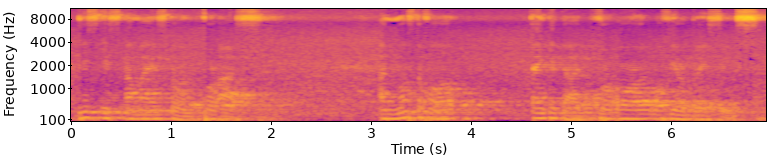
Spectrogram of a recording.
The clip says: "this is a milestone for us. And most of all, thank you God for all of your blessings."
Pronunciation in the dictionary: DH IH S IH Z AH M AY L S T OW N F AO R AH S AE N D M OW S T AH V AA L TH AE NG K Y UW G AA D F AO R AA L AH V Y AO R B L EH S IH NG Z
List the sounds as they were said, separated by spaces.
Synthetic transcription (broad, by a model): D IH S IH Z AH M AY S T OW N F AO R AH S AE N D M OW S T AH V AA L T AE NG K Y UW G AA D F AO R AA L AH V Y AO R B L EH S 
